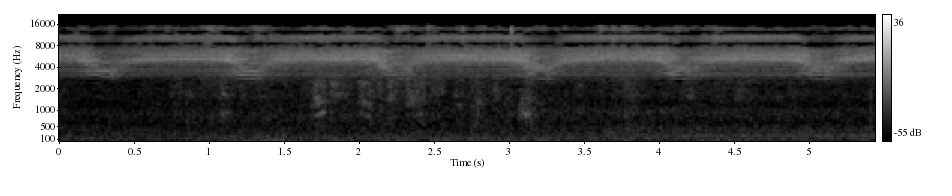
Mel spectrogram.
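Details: Summer cicadas singing in the background of a front yard where two puppies play: a dense, high, continuous buzzing that swells roughly once a second, with soft rustling from the yard.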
